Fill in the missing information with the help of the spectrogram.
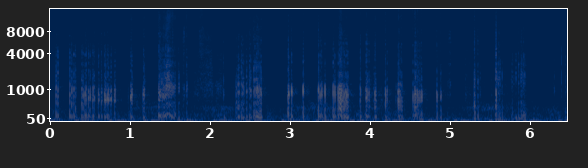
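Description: A small round black fabric zipper case is held in the hands while long dark nails zip its zipper and scratch the fabric. The result is a quiet series of quick, dry zipping rasps and scratchy brushes, some bursts reaching bright highs, with a mid-range texture around 800 Hz.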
